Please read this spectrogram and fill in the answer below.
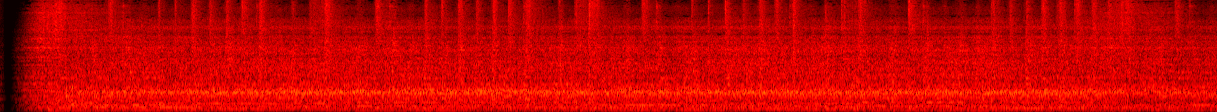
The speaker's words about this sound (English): All right, so those thrust sounds that you're hearing behind the music are the Rutherford engines, and they're the main propulsion system for the Electron rocket.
